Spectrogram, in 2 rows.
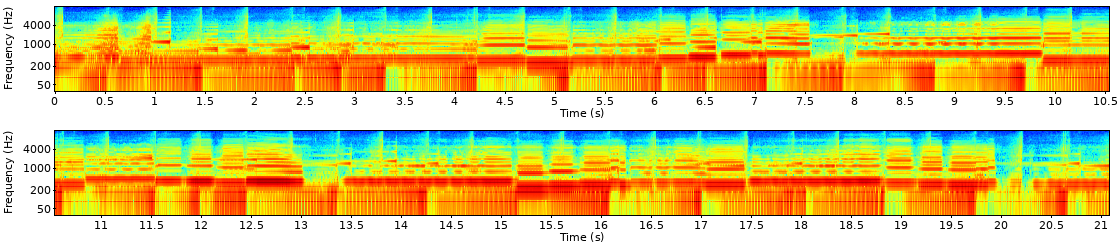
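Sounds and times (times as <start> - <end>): band backing with steady beat: 0.0 - 21.0
reversed clarinet melody: 0.0 - 21.0.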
